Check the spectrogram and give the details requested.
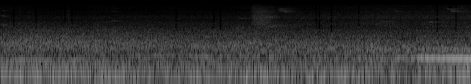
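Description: Transperth A-series electric multiple unit approaching along the track, its running rumble growing louder as it nears. A steady whine joins in near the end.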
